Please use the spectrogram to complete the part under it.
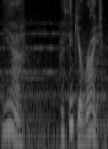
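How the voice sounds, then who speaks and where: A man's voice: on the high side, expressive, slow, a little mellow, soft background music. An actor playing a confident, wisecracking teenage boy hero in a video game, with a casual, sarcastic delivery. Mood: serious. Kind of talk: video game cutscene acting.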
